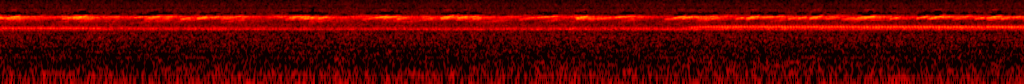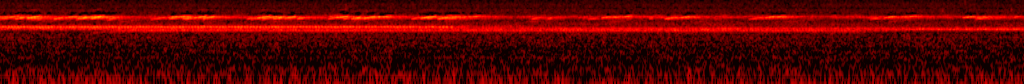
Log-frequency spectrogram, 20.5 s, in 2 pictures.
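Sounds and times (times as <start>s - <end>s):
frog chorus trilling: 0.0s - 20.4s.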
